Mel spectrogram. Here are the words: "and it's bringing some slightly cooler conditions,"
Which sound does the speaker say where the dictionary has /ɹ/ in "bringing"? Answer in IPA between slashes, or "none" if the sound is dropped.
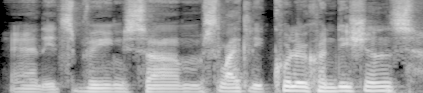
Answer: none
